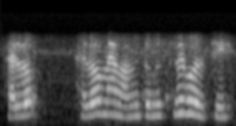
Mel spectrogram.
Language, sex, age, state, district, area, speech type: Bengali, female, 18-30, West Bengal, Malda, urban, conversation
